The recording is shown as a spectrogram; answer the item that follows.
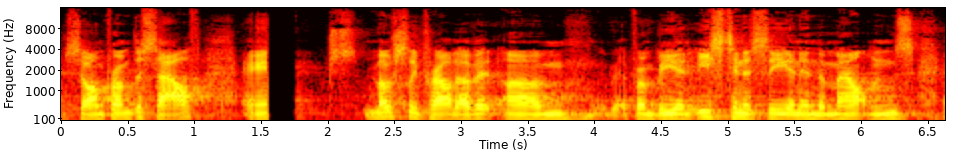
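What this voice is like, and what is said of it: Southern US accent. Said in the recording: “now I'm from the southern part of the United States, so from anybody that's from the states that are in here, you probably can tell from my accent”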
